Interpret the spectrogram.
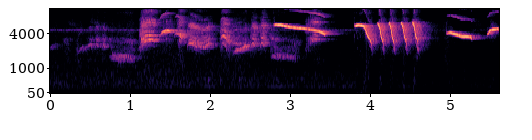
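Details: Female Oriental magpie-robin singing to stimulate the male: varied whistles and slurred notes, a long falling whistle, then a fast burst of five sharp repeated rising notes and a final clear whistle.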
